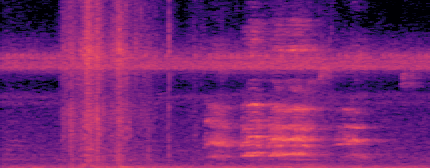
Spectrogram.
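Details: Wing-flapping noise opens, then a red junglefowl crows in several rough harmonic parts, moderately distant, during trapping where a pale white-legged decoy lures wild junglefowl.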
